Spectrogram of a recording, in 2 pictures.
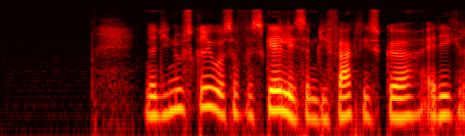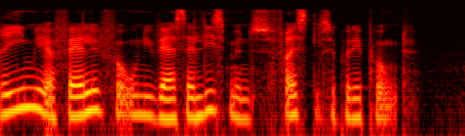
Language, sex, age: Danish, female, 28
